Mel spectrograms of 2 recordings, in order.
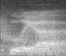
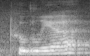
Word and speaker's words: Puglia: I think I've been saying like Puglia with a G. There is a G in the word. However, I think it might be silent. So now I say Puglia.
